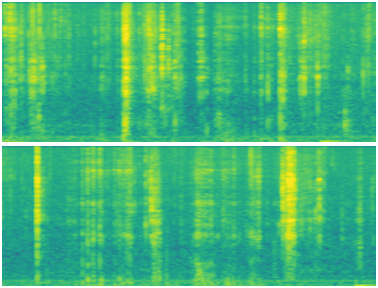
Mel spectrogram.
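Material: Soap.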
